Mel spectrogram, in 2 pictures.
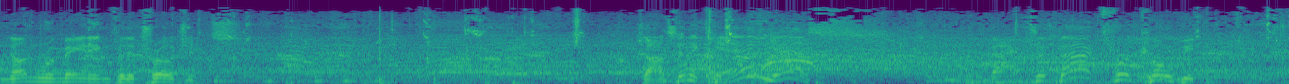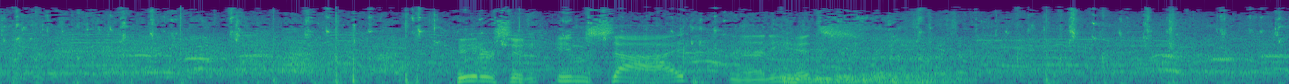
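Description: A large crowd roars and cheers in a big echoing arena.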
